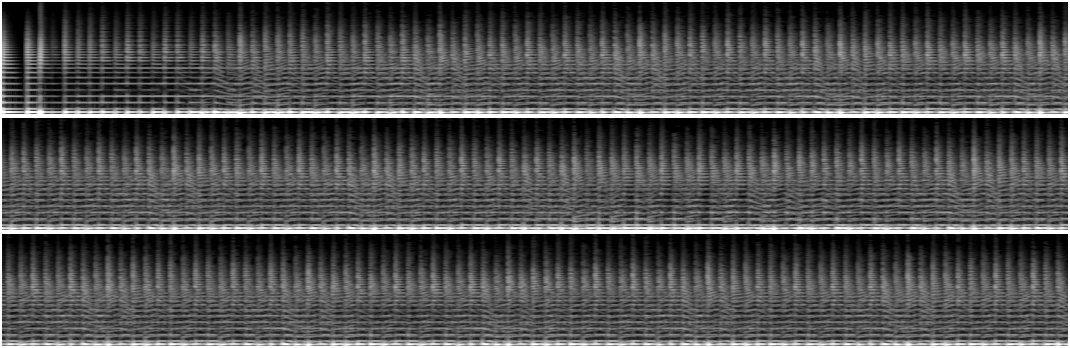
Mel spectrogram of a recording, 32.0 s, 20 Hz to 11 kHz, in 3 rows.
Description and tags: bassline c fsharp c 120bpm
120bpm, ambient, bass, bounce, club, dance, dub-step, electro, glitch-hop, loop, minimal, synth, techno, trance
